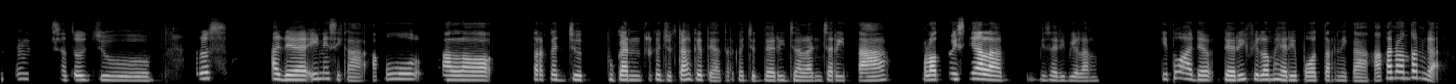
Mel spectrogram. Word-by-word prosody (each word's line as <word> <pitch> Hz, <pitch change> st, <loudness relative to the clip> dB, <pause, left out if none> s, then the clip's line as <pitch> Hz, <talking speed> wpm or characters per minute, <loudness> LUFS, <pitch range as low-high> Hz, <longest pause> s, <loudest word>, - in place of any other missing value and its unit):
Mhm, 255 Hz, +1 st, -10 dB, 0.2 s
setuju. 210 Hz, 0 st, -4 dB, 0.9 s
Terus, 275 Hz, +2 st, 0 dB, 0.6 s
ada 225 Hz, -3 st, +4 dB, 0.2 s
ini 265 Hz, +1 st, -3 dB
sih 225 Hz, -, -10 dB
Kak, 175 Hz, -1 st, -3 dB
aku 185 Hz, +5 st, -10 dB, 0.5 s
kalau 205 Hz, -1 st, +3 dB, 0.6 s
terkejut, 220 Hz, -2 st, -2 dB, 0.2 s
bukan 215 Hz, -2 st, +3 dB
terkejut 200 Hz, -5 st, -5 dB
kaget 220 Hz, 0 st, +3 dB
ya, 165 Hz, -, -3 dB
terkejut 200 Hz, -1 st, -9 dB
dari 190 Hz, +1 st, 0 dB
jalan 180 Hz, -1 st, -1 dB
cerita, 190 Hz, -2 st, -1 dB, 0.6 s
plot 215 Hz, +1 st, +6 dB
twist-nya 255 Hz, 0 st, +3 dB
lah, 210 Hz, -2 st, +8 dB, 0.4 s
bisa 200 Hz, -1 st, -6 dB
dibilang. 175 Hz, -2 st, -5 dB, 0.7 s
Itu 270 Hz, +5 st, -6 dB
ada 230 Hz, -3 st, 0 dB, 0.2 s
dari 205 Hz, +1 st, +4 dB
film 225 Hz, -1 st, +2 dB
Harry 200 Hz, -2 st, +1 dB
Potter 190 Hz, +1 st, -1 dB
nih 185 Hz, -2 st, -9 dB
Kak, 170 Hz, -1 st, -1 dB
Kakak 190 Hz, +11 st, +3 dB
nonton 295 Hz, +1 st, +3 dB
nggak? -, -, -1 dB
210 Hz, 140 wpm, -23 LUFS, 190-230 Hz, 0.9 s, lah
